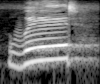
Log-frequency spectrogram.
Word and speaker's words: where: When pronounced together, they make the sound HW.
